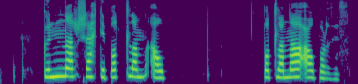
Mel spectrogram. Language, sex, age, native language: Icelandic, male, 10, Icelandic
